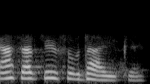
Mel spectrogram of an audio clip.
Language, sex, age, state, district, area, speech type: Maithili, female, 30-45, Bihar, Begusarai, rural, conversation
